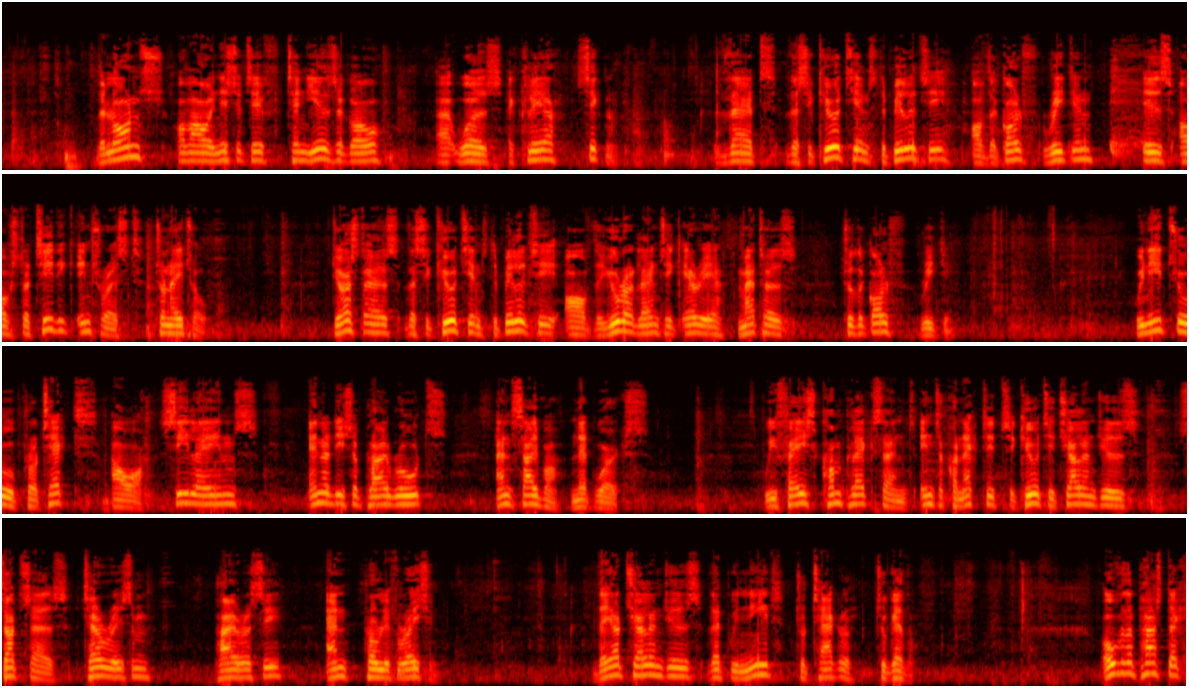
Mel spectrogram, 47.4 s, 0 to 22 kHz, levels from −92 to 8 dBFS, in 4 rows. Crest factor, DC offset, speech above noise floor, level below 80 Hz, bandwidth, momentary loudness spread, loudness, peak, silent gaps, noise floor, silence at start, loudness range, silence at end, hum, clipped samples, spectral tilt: 22 dB; under 0.1%; 31 dB; -68 dBFS; 11.5 kHz; 14 LU; -34 LUFS; -14 dBFS; none; -66 dBFS; 0.1 s; 5 LU; 0 s; none; under 0.1%; -4 dB/octave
